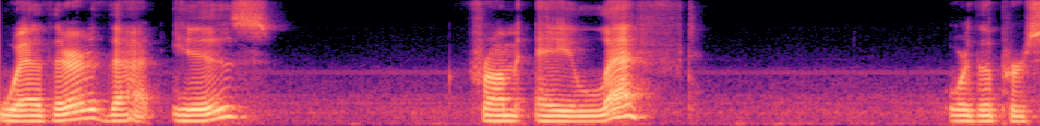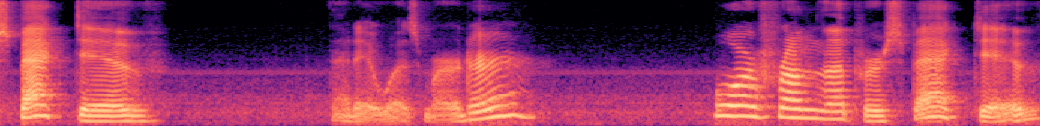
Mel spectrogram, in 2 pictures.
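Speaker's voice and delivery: deliberately very slow speech. Trying to make a point clear after struggling for words: talking very slowly. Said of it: "I guess I have to talk very slow".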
